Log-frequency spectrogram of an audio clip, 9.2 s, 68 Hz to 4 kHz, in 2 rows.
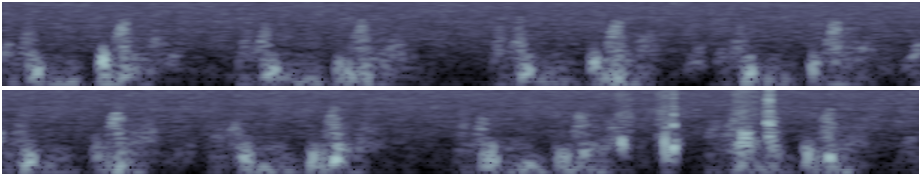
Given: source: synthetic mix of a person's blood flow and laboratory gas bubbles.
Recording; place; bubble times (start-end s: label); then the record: Doppler ultrasound of blood flow; precordium
7.65-7.74 s: bubbles
7.86-7.99 s: bubbles
8.23-8.49 s: bubbles
From the record:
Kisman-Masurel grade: 213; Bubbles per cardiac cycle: several, 3 to 8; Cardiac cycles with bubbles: 1 to 10%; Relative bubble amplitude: loud (0.450 to 0.775); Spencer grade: 1 (occasional bubble signal discernible with the cardiac motion signal, with majority of cardiac periods free of bubbles); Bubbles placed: only in the low amplitude regions of the cardiac cycle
